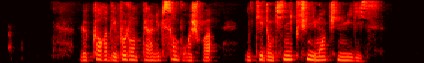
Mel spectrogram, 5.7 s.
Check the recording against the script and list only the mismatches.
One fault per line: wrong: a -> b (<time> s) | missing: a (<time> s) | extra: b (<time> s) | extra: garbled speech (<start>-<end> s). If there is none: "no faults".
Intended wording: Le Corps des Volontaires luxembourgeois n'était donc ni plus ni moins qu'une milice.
no faults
